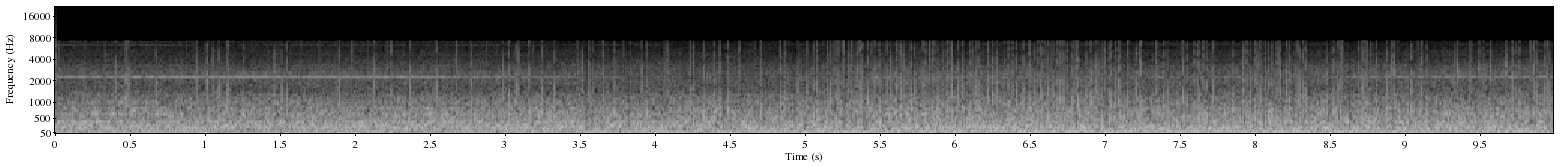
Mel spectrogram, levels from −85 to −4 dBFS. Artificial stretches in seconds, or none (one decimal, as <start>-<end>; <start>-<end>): 3.8-5.4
